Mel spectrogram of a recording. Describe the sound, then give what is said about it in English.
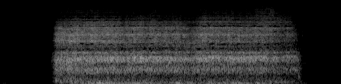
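A voice holds a sustained unvoiced H fricative for about two and a half seconds, a steady breathy hiss of even loudness that starts and stops cleanly. “Fricatives are continuous consonants, so I can hold the sound for a long time. Holding the H sound sounds like this.”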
